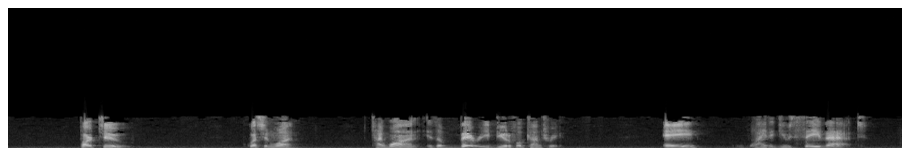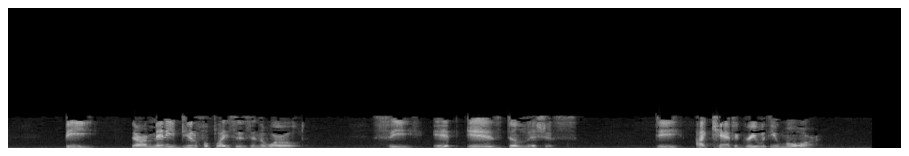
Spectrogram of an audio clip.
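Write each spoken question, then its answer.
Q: Taiwan is a very beautiful country.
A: D: I can't agree with you more.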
